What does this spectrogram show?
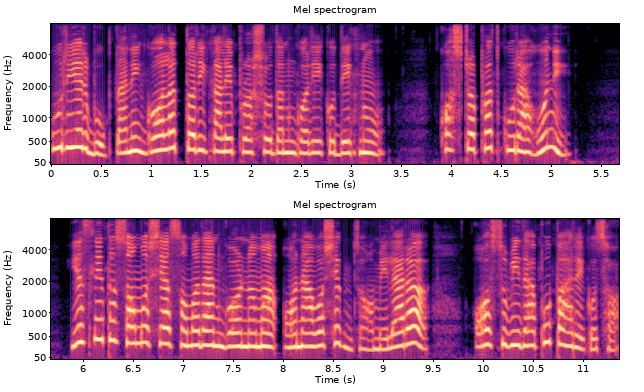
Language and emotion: Nepali, sad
